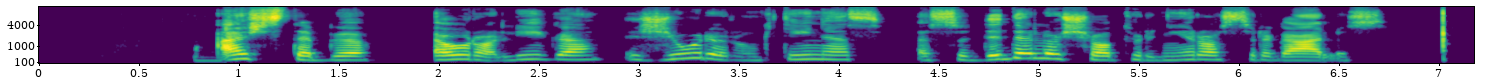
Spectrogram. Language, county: Lithuanian, Alytus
